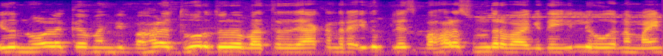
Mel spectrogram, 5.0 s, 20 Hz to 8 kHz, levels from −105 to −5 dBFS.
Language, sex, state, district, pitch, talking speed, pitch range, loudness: Kannada, male, Karnataka, Bijapur, 185 Hz, 205 wpm, 175-195 Hz, -16 LUFS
